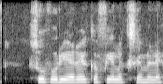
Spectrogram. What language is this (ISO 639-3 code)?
isl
